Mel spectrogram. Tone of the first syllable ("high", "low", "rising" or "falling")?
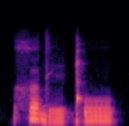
high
